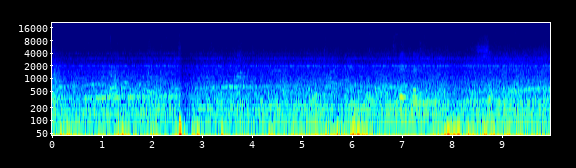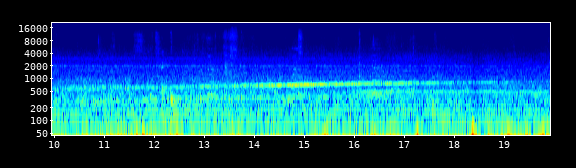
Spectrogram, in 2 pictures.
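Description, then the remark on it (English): A train idles at a busy station platform, a steady low rumble with a rising whine of motors and occasional clanks, while faint crowd chatter and announcements murmur in the background. “Please mind the gap between the train and the platform edge.”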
